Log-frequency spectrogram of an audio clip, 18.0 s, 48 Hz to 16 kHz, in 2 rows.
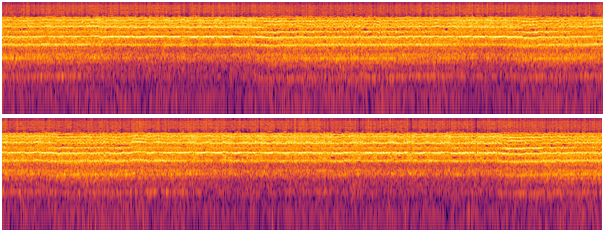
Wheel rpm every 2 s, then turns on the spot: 230, 230, 210, 230, 220, 230, 230, 230, 220.
none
